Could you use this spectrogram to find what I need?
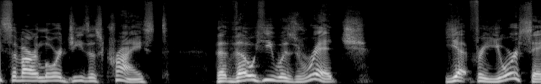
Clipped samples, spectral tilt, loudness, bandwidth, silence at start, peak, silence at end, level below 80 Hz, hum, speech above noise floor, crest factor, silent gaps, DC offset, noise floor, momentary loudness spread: under 0.1%; -6 dB/octave; -18 LUFS; over 20 kHz; 0 s; -2 dBFS; 0 s; -68 dBFS; none; 61 dB; 18 dB; none; under 0.1%; -79 dBFS; 12 LU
